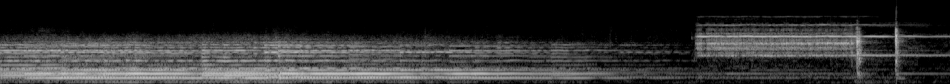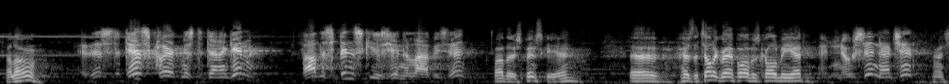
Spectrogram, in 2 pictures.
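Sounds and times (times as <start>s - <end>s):
bells ringing: 0.0s - 12.4s
speech: 9.6s - 18.9s.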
